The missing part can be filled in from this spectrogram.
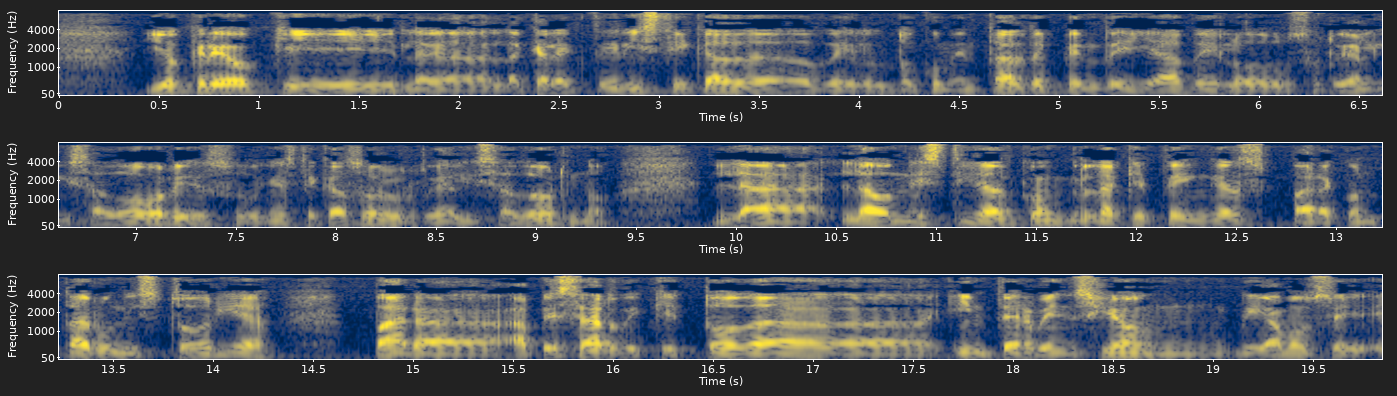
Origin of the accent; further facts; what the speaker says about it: Quito, Pichincha, Ecuador; Sí, soy quiteño. Soy nacido aquí hace 52 años.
